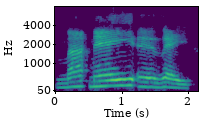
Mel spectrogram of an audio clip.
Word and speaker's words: Mayday: Mayday, y recuerden que se pronuncia así como lo acabo de decir yo, Mayday, con pronunciación inglesa, ¿no?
